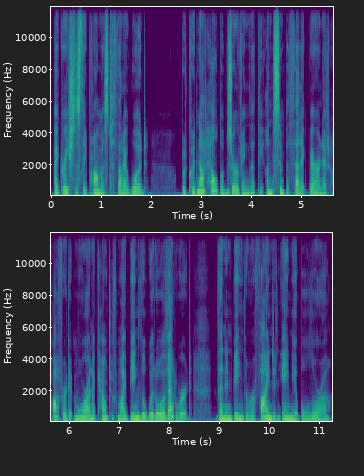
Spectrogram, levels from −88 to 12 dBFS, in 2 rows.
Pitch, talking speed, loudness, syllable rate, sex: 220 Hz, 185 wpm, -20 LUFS, 5.8 syllables/s, female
